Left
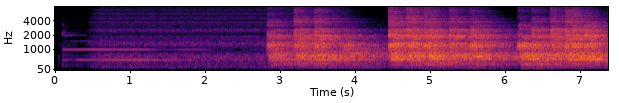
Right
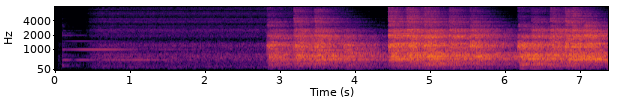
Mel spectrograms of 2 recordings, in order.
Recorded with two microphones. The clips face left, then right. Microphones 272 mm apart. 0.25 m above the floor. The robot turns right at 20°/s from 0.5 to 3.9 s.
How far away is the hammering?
About 2 m.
